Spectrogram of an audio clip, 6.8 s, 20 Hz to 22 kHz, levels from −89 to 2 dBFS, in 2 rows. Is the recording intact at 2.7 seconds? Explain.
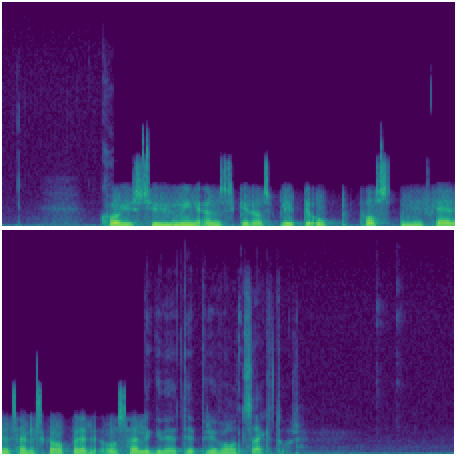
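No. From 0.83 to 4.46 s, which covers 2.7 seconds, the clip has a Bluetooth SBC bit pool drop. A congested wireless link forced the encoder to spend far fewer bits per frame. The sound points to a bit pool falling from around 28 to about 5, near 54 kbps. Starved of bits, the upper sub-bands go largely empty and the remaining bands are coarsely quantised, so the speech turns dull and muffled with a gritty grain until the rate recovers.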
